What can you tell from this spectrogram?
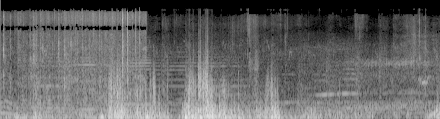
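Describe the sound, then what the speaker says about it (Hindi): Wild pigeons coo softly in a date palm garden farm in Saudi Arabia, amid rustling and scattered knocking sounds, with a few louder bursts of movement in the middle. "ये जंगली कबूतर"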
